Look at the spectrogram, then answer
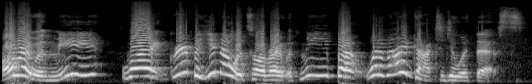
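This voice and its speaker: A woman's voice: sits high, sing-song, measured pace, pitched above the performer's own voice. A woman voicing a wide-eyed, eager country boy who asks breathless, wondering questions. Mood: amazed.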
